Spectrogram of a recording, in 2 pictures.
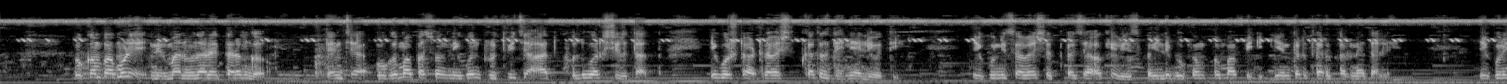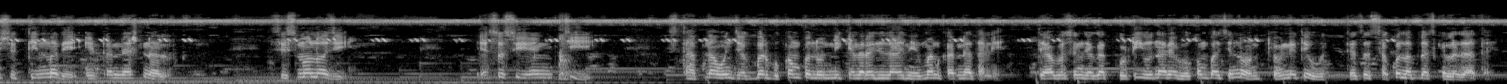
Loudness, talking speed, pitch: -16 LUFS, 105 wpm, 145 Hz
